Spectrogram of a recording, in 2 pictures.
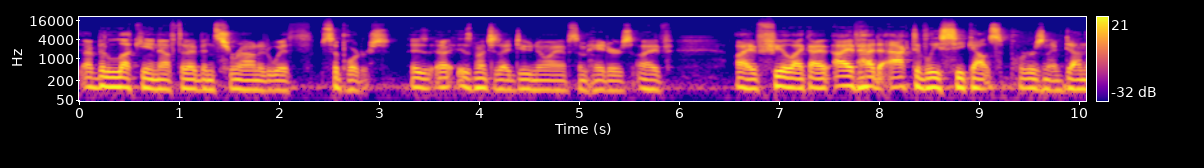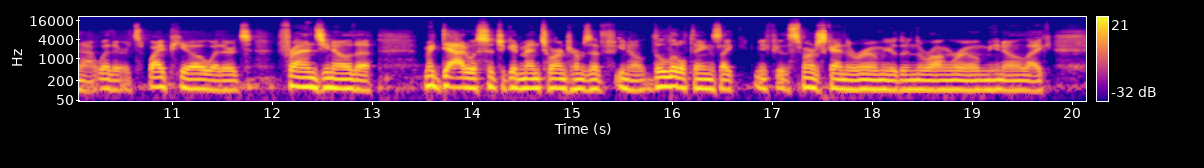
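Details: Adult man with stuttering, which he describes as a disability; stuttering.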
